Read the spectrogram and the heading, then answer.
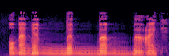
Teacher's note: ما اگر اینجا بخوایم تعداد میم رو بشمریم میبینیم که 8 میم درست شد برای ما، و اگر ما بینیمون و مجراش رو ببندیم این میم ها ادا نمیشن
